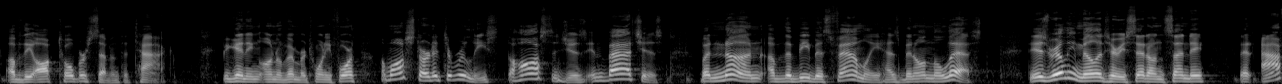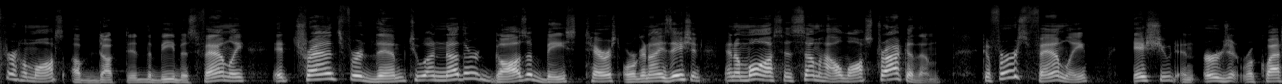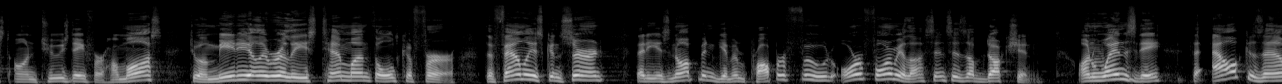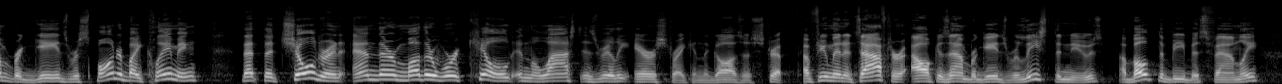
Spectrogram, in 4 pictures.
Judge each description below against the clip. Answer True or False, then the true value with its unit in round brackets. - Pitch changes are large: True (7.5 semitones)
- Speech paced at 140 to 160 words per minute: True (155 wpm)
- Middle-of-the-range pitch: True (155 Hz)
